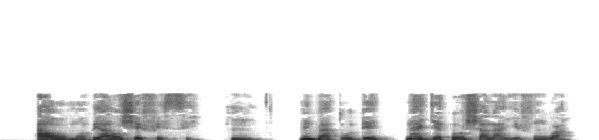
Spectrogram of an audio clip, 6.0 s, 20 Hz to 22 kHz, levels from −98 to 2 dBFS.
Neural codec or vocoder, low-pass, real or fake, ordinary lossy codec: codec, 16 kHz, 4 kbps, FunCodec, trained on LibriTTS, 50 frames a second; 7.2 kHz; fake; MP3, 32 kbps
